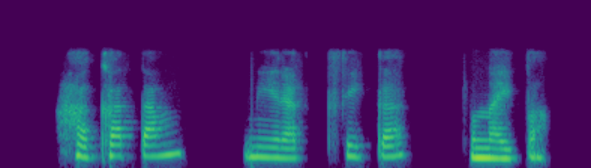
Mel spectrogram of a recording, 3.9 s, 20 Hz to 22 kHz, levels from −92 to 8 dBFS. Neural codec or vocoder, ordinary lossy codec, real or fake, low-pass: none; Opus, 32 kbps; real; 7.2 kHz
